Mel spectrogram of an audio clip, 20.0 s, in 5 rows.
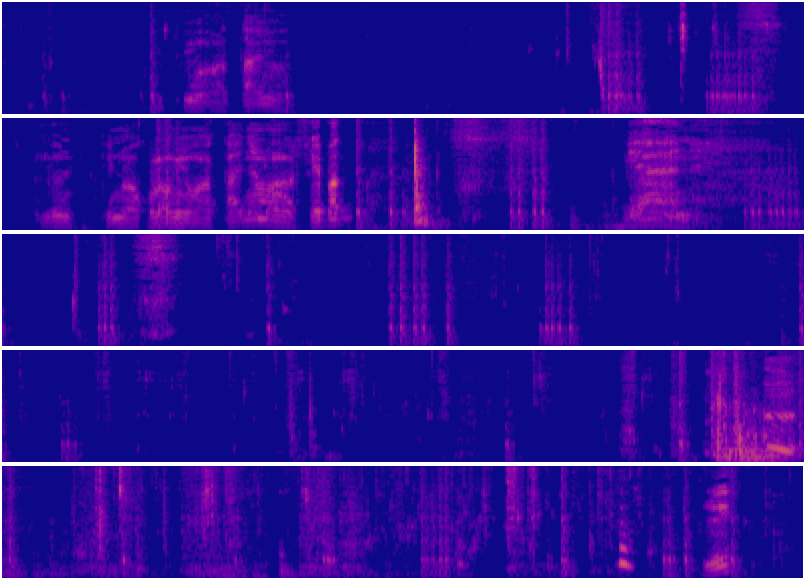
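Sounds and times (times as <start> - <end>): man chewing: 10.4 - 15.3.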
